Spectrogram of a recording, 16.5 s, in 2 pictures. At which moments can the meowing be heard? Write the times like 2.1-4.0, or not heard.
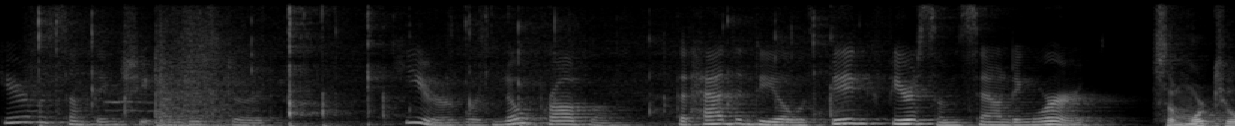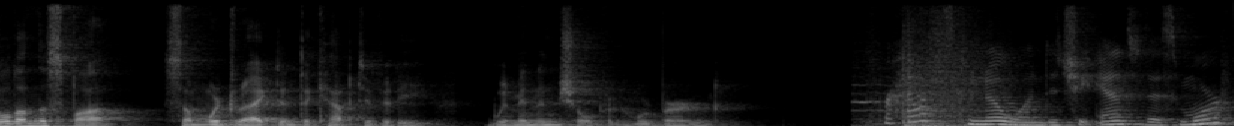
0.7-1.8, 13.9-15.0.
